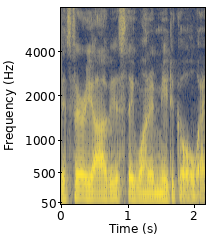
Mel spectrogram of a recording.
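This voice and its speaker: A man's fairly low voice, dark and mellow in tone, with vocal fry. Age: 60s. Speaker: cannabis advocate facing criminal charges. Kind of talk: testimony.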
